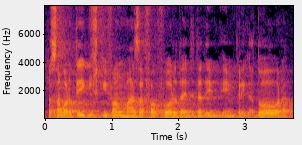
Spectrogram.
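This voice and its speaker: A man with an Angolan accent giving an interview statement as a trade unionist, halting and repeating words. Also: medium pitch. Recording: echoey reverberant room.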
